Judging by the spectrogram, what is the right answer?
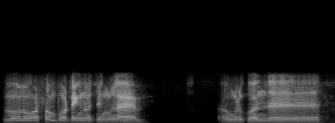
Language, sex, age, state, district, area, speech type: Tamil, male, 60+, Tamil Nadu, Dharmapuri, rural, conversation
